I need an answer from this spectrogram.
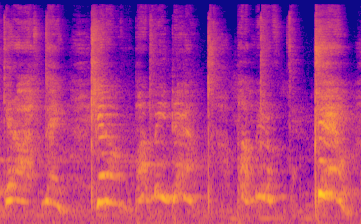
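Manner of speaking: very high squeaky mock protest; yapping chihuahua tantrum. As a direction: yelp it like a tiny dog being carried. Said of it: "being a freaking chihuahua".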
